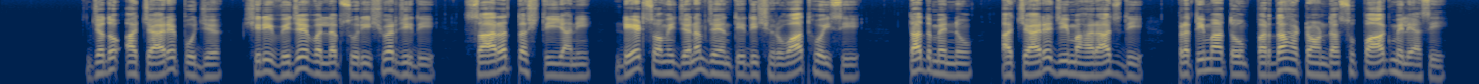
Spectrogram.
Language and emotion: Punjabi, neutral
